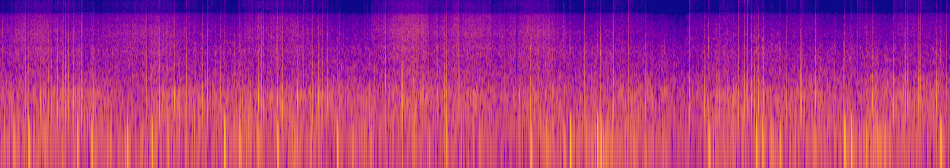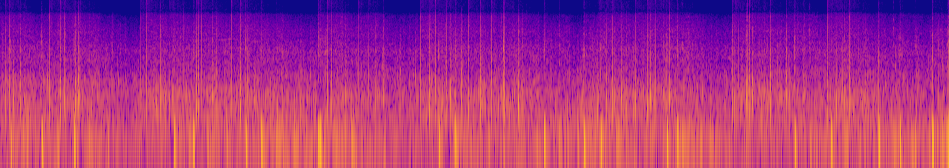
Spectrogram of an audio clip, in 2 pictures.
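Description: Aerial fireworks going off in quick succession: a dense, unbroken run of bangs and crackling bursts.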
